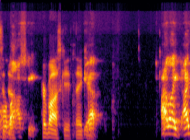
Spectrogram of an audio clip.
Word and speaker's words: Hrabosky: He and like Hrbosky? No, I'm pronouncing that wrong. The Mad Hungarian. Yeah, how do you pronounce it? Hrbosky.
